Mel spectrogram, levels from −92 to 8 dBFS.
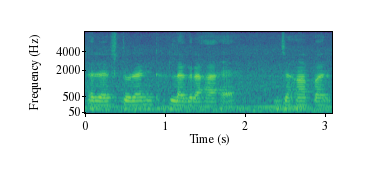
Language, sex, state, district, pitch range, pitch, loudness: Hindi, male, Madhya Pradesh, Katni, 115-120 Hz, 115 Hz, -17 LUFS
